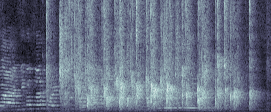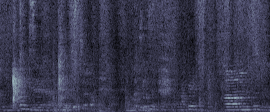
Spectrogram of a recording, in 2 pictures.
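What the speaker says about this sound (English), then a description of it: "Give applause for group" Classmates clap for a student group in a classroom, a lively burst of applause with children's voices that thins out midway, after which a teacher's speech continues over scattered claps.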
